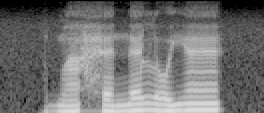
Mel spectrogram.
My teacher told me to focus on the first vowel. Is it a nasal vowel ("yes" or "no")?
yes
